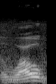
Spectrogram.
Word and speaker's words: واؤ: واؤ ہے۔ اور اس کے بعد واؤ کو جو ہے نا اس کا تلفظ، اس کی ادائیگی کس طرح بتانی ہے کہ دونوں ہونٹوں کو گول کرنا ہے۔ اس میں واؤ کی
